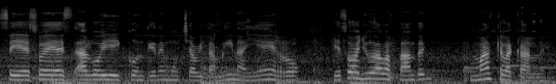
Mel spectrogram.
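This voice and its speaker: A woman's voice: mid-range voice, fairly even intonation, moderate pace, over music. A young woman from the Dominican Republic answering interview questions earnestly, firm about who she is.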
